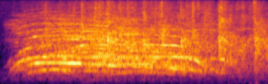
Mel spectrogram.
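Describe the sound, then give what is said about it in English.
A game-show studio audience cheers for a contestant's movie pick. Many voices whoop and shout together in a loud, steady burst that holds for about two seconds and eases off slightly at the end. “That's a fun part about this game is they cheer for the movies they like. So if you pick ones that they like, it gets a big reaction.”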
